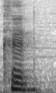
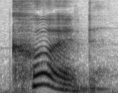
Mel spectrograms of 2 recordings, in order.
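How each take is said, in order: First: The word is said with a reduced vowel. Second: The word is said with a full vowel.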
